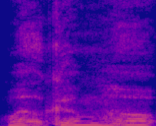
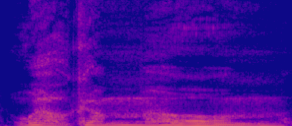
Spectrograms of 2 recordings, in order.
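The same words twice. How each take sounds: First: Slow, eerie creature growl; monster voice. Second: Drawn-out soft creature growl; monster voice. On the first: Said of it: "I like doing my monster voice". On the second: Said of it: "You want me to do the monster voice?". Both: Acted.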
